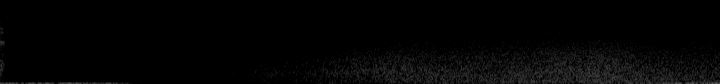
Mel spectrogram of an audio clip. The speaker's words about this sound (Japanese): ここは海。波の音に身を委ねて。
